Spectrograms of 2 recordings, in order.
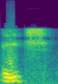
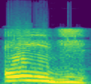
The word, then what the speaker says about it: age: suggestion very good now the American Jay sound at the ends of words be sure to keep the voicing going throughout the whole word age it's not H its age with a voice of ending college postage stage pledge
